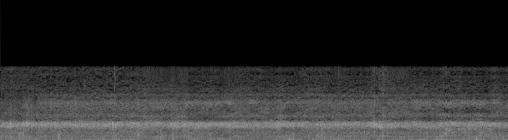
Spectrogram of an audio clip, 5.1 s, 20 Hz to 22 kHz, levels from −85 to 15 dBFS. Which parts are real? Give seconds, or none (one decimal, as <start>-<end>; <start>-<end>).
0.4-1.3; 3.2-3.7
